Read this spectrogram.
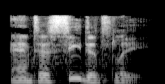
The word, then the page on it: antecedently: British English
